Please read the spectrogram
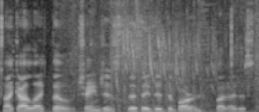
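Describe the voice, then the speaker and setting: A man's voice: mid-range voice, moderate pace, background noise. A young man streaming a game from home, chatting casually with many fillers and restarts. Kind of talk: casual gameplay chat. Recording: music playing behind voice. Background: music.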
